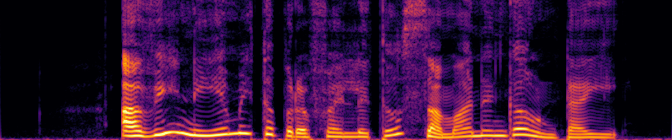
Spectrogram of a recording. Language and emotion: Telugu, neutral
